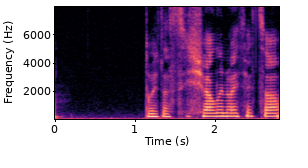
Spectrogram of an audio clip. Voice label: "sisial", Welsh

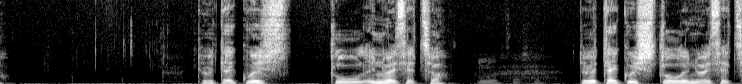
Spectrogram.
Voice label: "gwystl", Welsh

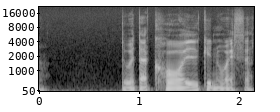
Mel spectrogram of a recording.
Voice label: "coeg", Welsh

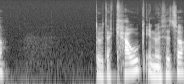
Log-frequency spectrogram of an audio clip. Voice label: "cawg", Welsh

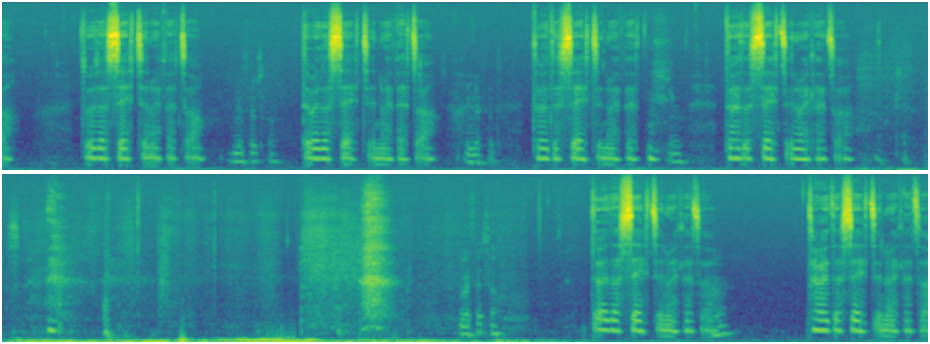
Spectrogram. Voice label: "sut", Welsh

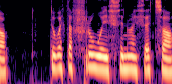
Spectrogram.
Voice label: "ffrwyth", Welsh

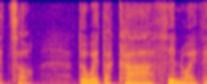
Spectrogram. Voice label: "cath", Welsh

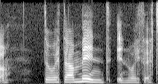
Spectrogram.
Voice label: "mynd", Welsh

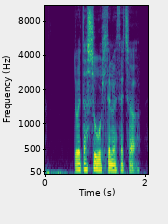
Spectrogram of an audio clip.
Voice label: "swllt", welsh

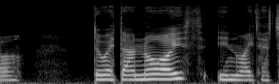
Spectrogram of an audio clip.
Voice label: "noeth", Welsh

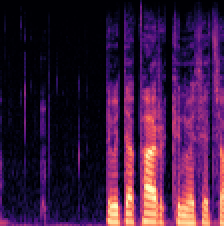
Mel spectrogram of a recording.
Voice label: "parc", Welsh

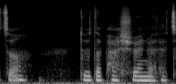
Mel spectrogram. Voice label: "pasio", Welsh

